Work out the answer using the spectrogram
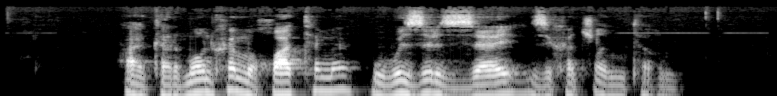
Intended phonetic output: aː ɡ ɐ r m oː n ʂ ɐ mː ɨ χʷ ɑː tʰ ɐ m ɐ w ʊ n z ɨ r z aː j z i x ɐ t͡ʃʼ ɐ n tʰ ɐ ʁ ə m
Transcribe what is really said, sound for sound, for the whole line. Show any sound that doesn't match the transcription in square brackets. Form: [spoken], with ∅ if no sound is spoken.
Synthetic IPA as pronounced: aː ɡ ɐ r m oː n [x] ɐ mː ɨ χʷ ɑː tʰ ɐ m ɐ w ʊ [∅] z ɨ r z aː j z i x ɐ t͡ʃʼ ɐ n tʰ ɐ ʁ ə m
